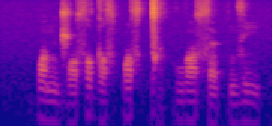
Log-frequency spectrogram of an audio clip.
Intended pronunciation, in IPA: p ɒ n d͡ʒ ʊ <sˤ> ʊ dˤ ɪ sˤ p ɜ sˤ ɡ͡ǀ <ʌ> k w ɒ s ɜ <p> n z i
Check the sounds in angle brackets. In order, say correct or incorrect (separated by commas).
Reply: correct, correct, incorrect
